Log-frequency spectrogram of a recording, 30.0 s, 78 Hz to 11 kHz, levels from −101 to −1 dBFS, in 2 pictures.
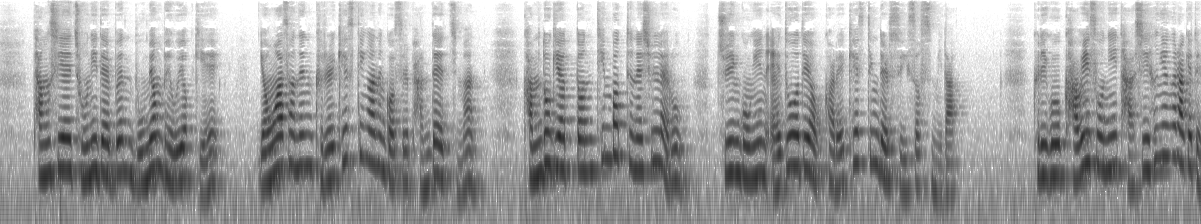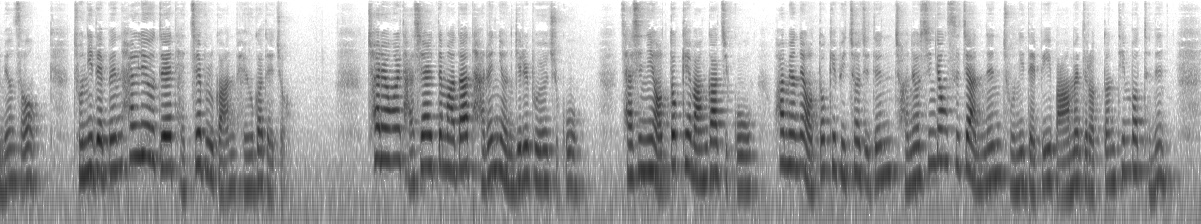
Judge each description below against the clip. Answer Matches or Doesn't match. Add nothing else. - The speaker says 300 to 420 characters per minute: Matches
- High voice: Matches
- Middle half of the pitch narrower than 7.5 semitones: Matches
